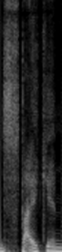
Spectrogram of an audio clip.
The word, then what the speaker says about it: Steichen: and we saw Shane Steichen is how you say his name, I believe, what he did with that Jalen Hurts experiment, turning him into an MVP-caliber quarterback.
